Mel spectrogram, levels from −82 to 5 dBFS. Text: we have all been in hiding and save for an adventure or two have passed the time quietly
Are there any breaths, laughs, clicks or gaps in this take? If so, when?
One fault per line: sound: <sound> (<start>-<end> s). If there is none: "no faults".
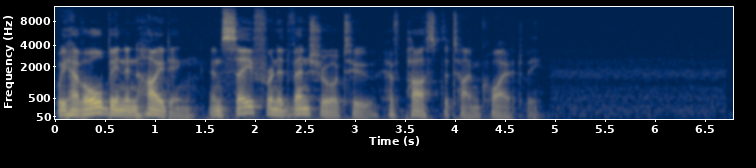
no faults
